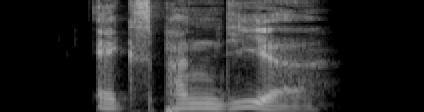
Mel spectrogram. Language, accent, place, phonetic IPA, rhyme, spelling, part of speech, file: German, Germany, Berlin, [ɛkspanˈdiːɐ̯], -iːɐ̯, expandier, verb, De-expandier.ogg
- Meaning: 1. singular imperative of expandieren 2. first-person singular present of expandieren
